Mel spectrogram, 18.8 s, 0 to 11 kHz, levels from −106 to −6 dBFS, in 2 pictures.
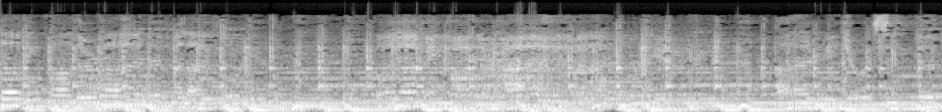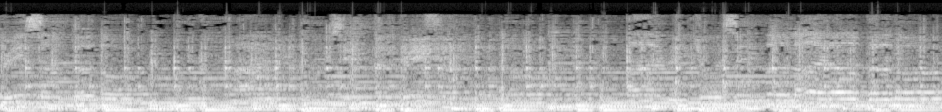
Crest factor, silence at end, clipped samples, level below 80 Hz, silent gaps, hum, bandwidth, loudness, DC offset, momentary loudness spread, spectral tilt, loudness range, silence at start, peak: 10 dB; 0 s; under 0.1%; -16 dBFS; none; none; 7.2 kHz; -11 LUFS; under 0.1%; 2 LU; -6.5 dB/octave; 1 LU; 0 s; 0 dBFS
